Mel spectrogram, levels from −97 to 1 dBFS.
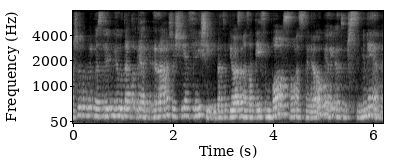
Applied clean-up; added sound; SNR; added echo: neural mask model DeepFilterNet 3.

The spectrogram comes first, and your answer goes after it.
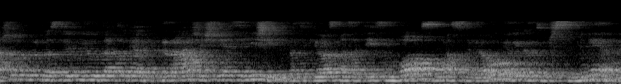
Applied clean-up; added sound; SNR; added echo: neural separator model SepFormer DNS4.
